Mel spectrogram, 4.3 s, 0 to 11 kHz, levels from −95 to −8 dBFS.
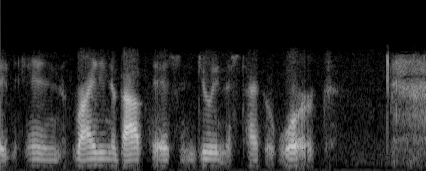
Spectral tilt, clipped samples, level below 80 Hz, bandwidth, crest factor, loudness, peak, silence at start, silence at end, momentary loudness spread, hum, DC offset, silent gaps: -1.5 dB/octave; under 0.1%; -80 dBFS; 4.4 kHz; 24 dB; -37 LUFS; -14 dBFS; 0 s; 0 s; 13 LU; none; under 0.1%; none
